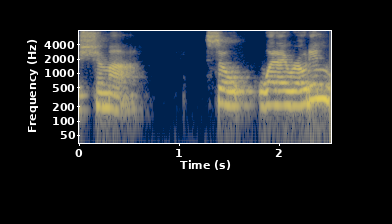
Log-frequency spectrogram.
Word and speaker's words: Shema: The Shema, that's pronounced in Hebrew, Shema.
